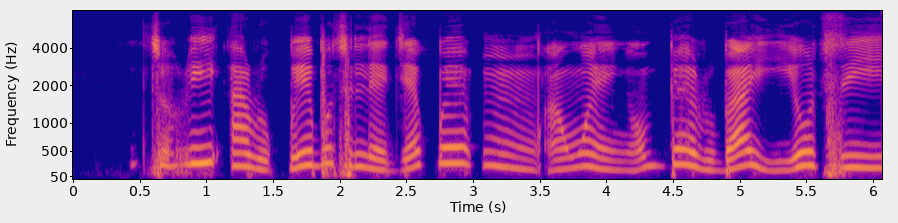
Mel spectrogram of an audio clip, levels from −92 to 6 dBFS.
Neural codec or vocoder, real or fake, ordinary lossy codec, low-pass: none; real; none; none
